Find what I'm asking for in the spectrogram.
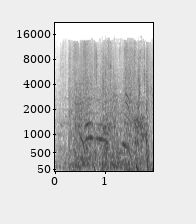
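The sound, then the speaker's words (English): Gunfire from rangers hidden behind a wagon's canvas, shooting at rebels: a dense, continuous volley of overlapping shots that stays loud from start to finish. “The rangers, hidden behind the wagon's canvas, open fire on the rebels.”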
